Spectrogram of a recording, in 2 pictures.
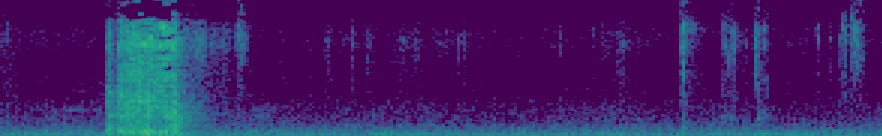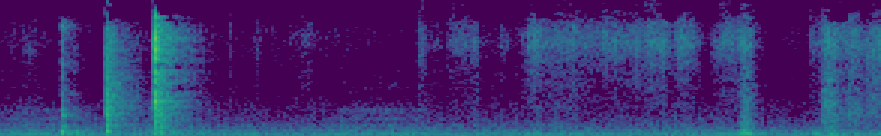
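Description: Scissors snip through wool yarn threads while finishing a crocheted coaster, a few sharp, crisp close cuts spread across an otherwise quiet stretch, with light handling noise between them.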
